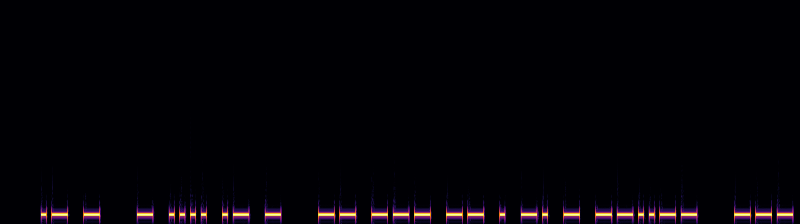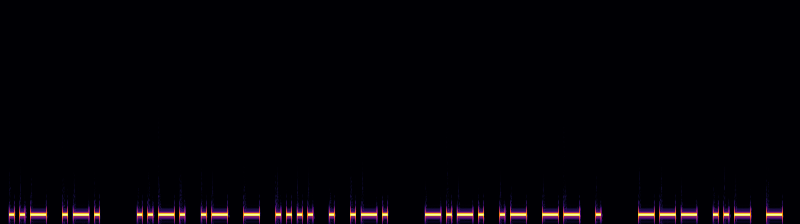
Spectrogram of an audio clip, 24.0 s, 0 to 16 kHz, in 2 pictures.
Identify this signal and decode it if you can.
Morse code, heard as a keyed tone, about 15 wpm, 700 Hz. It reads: AT THAT MOMENT, OUR FATHER CAME OUT
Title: Sentences from Top 1600 Words 15wpm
